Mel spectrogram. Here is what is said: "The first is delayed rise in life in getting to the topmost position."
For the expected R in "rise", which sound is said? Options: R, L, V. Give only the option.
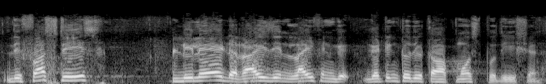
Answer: R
